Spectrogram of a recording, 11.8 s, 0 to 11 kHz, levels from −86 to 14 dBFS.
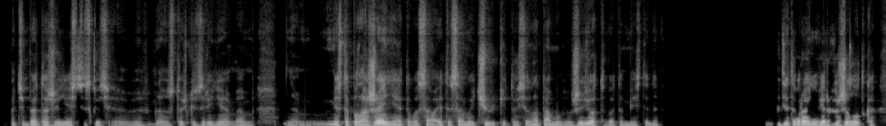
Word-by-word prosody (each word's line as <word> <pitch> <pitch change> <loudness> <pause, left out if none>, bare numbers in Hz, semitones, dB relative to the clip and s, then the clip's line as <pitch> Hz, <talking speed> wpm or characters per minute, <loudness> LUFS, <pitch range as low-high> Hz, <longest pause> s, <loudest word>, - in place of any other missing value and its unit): У - - -7
тебя 95 +2 -1
даже 95 +1 -2
есть, 95 -1 -1
так - - -3
сказать, - - -4
э, 90 +1 -11
с 85 - -6
точки 90 0 -8
зрения, 90 -1 -5
эм, 85 +2 -9 0.4
м, - - -11 0.3
местоположение 105 - +5
этого 80 +1 -6
са 85 0 -1
этой 95 -2 -3
самой 85 -1 -1
чуйки, 85 -3 -2
то - - -14
есть 75 +3 -5
она 85 0 -2
там 90 +1 -3
живет 110 +6 +2
в - - -13
этом 80 - -7
месте, 80 -1 -8
да? 105 +7 -10 1.6
Где-то 110 -1 0
в 110 - +6
районе 110 -2 +7
верха 110 +1 +3
желудка. 100 -4 +2
90 Hz, 165 wpm, -23 LUFS, 85-100 Hz, 1.6 s, районе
